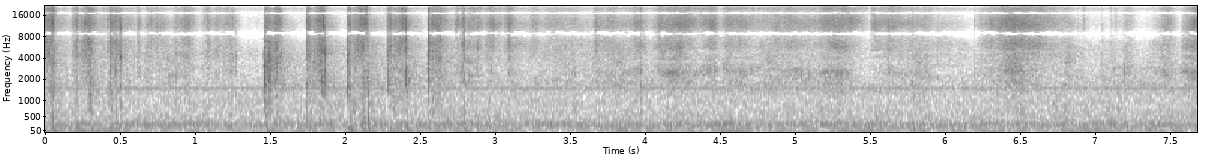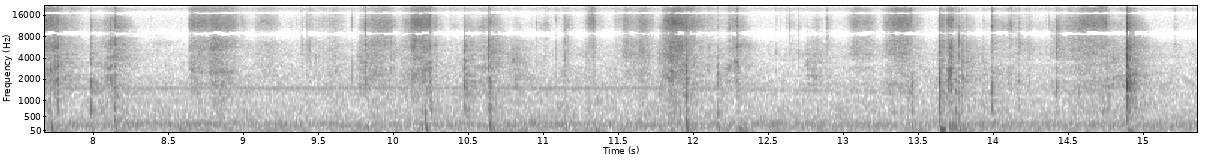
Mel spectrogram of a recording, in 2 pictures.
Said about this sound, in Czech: Já už se dívám na vaši fotku, míchám u toho karty a my se teda podíváme na ty vaše konkrétní otázky.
